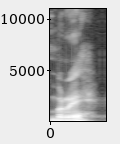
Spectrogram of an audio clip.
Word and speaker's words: mereh: Ejaannya M E R E mereh. Kalau la ni kata dalam bulan puasa jamuan selepas solat solat tarawih witir semua tu disebut more kan. Ha tapi hak ni adalah mereh kan.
